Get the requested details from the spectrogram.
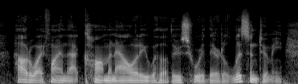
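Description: This man talks very fast in a very deep, low pitch. The recording is very clean, with a silent background. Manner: fast talker.

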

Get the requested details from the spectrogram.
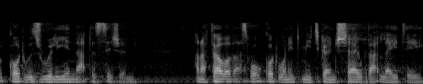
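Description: A somewhat breathy man at medium pitch, going at a very fast pace. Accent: English. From England. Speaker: church speaker. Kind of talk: talk to a church group. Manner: hesitant, many fillers.

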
